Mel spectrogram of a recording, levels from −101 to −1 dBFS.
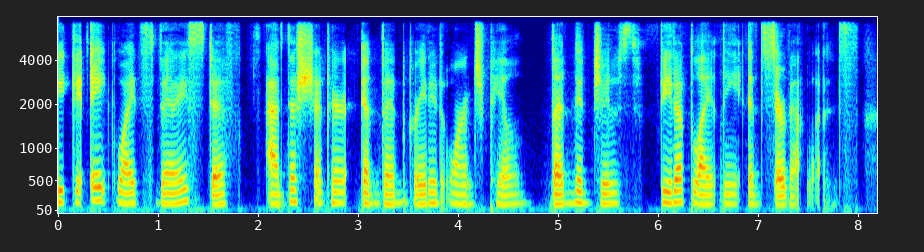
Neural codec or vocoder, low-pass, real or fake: codec, 16 kHz, 1 kbps, FunCodec, trained on Chinese and English, 50 frames a second; 7.2 kHz; fake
